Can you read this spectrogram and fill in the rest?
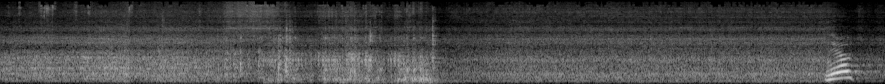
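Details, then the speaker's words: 2011 Ford Edge running in drive: harsh, gritty grinding with an uneven rasp, loudest with the stethoscope on the front CV joint and quieter toward the gearbox; the mechanic suspects the CV joint, still to be investigated. "boa pessoal o barulho é bem forte a ressonância aumenta quando eu jogo estetoscópio aqui em cima da cinética"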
